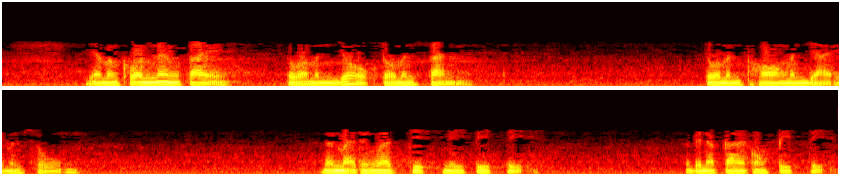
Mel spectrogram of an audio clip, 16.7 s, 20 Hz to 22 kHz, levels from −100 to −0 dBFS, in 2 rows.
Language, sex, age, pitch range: Thai, male, 60-79, 90-105 Hz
